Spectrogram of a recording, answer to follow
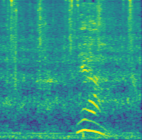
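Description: A man's short, rising-and-falling "oh!" exclamation a little past halfway, over faint irregular clicks and a low steady hum.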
